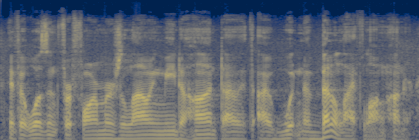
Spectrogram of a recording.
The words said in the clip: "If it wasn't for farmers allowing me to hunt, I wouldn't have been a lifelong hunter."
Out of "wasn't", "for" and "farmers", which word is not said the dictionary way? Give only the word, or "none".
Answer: none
